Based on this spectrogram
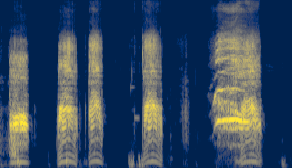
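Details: Goose honking: short, hoarse, nasal blasts in quick succession, then a pause and a longer, louder, rasping honk near the end.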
